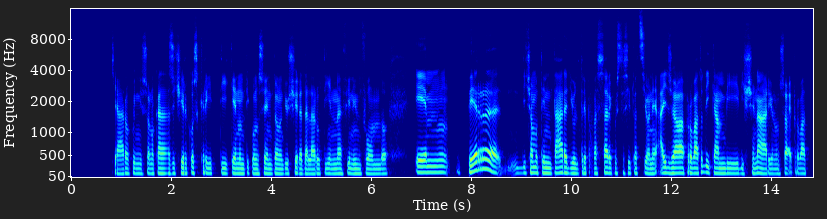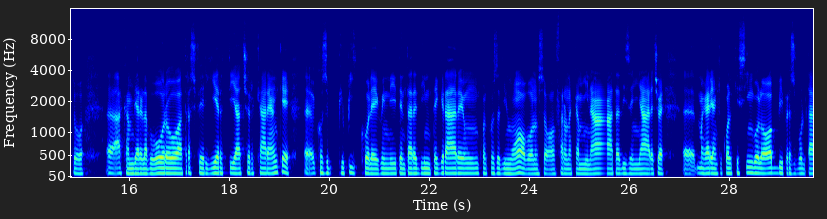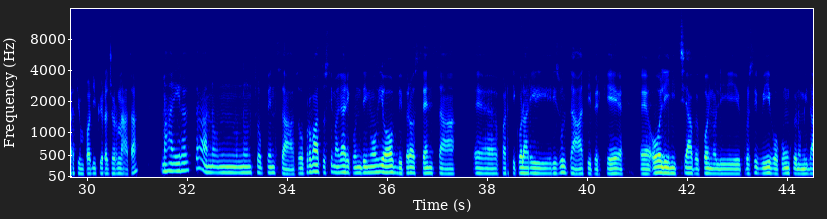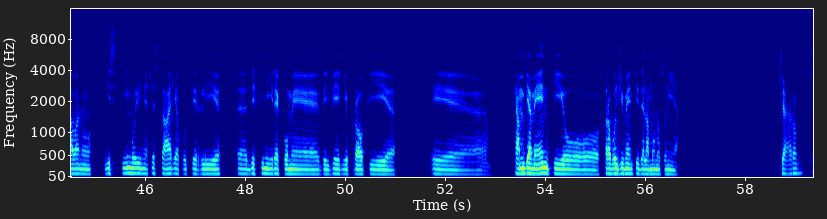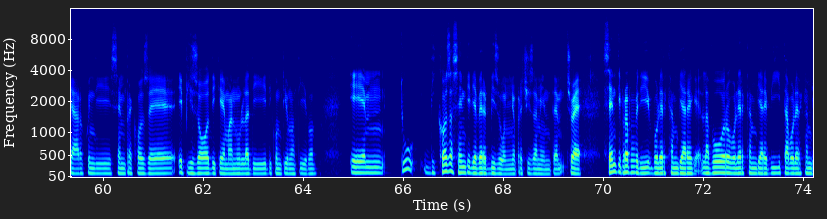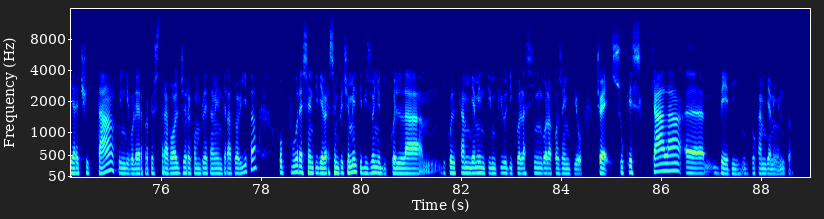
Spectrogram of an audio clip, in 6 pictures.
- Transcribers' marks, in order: tapping; "propri" said as "propi"; "proprio" said as "propo"; "proprio" said as "propio"
- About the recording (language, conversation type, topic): Italian, advice, Come posso usare pause e cambi di scenario per superare un blocco creativo?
